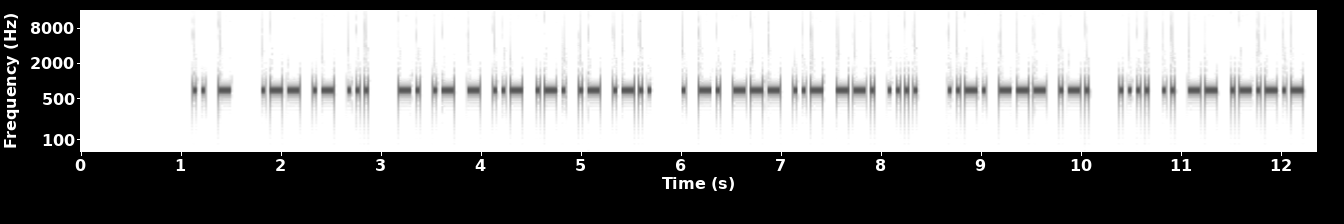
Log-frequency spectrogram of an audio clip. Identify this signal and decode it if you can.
Morse code, heard as a keyed tone, about 28 wpm, 700 Hz. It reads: IT WAS NATURAL ENOUGH FOR HIM.
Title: Sentences from Top 1000 Words - Review Part 4 - 28wpm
